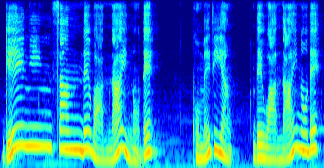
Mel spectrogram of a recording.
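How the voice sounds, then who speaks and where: A woman speaking slowly and clearly in simple phrases, recommending channels with gentle asides. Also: sits high, sing-song, faint music behind. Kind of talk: slow, clear talk for Japanese learners.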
